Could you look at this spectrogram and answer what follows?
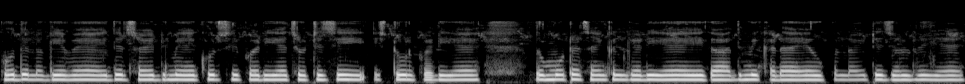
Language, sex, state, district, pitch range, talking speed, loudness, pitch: Hindi, female, Rajasthan, Bikaner, 210-220 Hz, 175 wpm, -13 LUFS, 215 Hz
